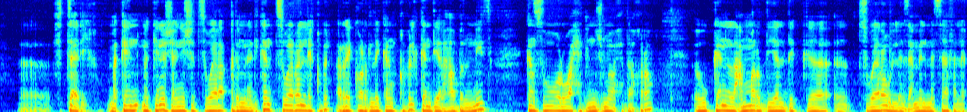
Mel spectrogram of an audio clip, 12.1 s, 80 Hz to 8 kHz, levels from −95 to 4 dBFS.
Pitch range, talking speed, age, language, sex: 100-120 Hz, 180 wpm, 50-69, Arabic, male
